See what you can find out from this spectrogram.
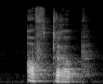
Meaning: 1. kickoff 2. kickoff, start, beginning
- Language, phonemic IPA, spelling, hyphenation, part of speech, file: Dutch, /ˈɑf.trɑp/, aftrap, af‧trap, noun, Nl-aftrap.ogg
